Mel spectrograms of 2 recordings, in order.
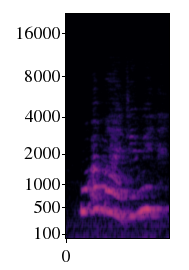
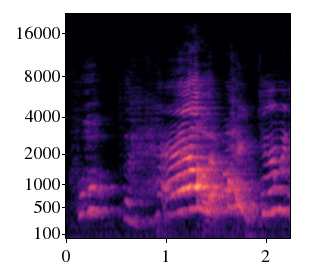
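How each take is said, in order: First: Said in the usual way. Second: Bellowed self-reproach, much louder and higher; shouting "What the hell" at herself; furious shout. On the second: Acted. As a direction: tear into yourself at full volume. Bursts out at herself.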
